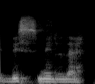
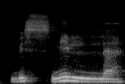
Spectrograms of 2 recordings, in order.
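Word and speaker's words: بسم الله: hamza is pronounced but if i pronounce it with the word before it it's skipped we say bismillah so i go from the meme kasra to the lam bismillah so i skipped the hamza okay so that's why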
